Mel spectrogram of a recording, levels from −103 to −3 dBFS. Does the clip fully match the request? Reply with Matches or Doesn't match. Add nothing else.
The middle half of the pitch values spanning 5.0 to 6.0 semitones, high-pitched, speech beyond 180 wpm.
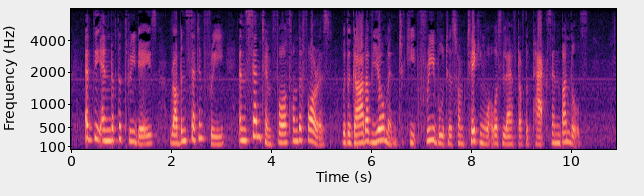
Matches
